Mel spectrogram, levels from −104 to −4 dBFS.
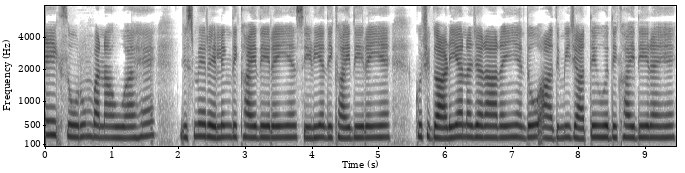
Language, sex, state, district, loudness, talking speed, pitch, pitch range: Hindi, female, Bihar, Gopalganj, -24 LUFS, 195 wpm, 240 Hz, 235-245 Hz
